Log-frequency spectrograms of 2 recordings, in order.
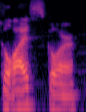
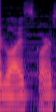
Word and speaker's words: Gliscor: Let's see if there's any other Gliscor sets. I'm sorry, Glisker. Don't say it like Glisker. If you're gonna say it like Glisker, you have to pronounce Gligar the same way.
